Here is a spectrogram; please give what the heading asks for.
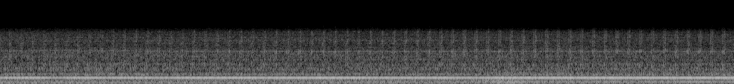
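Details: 2001 BMW E38 740i after rebuilding the VANOS units with Beisan kits, replacing VANOS distributors and camshaft gaskets, lifters checked, plugs tight: steady idle with light fast tick over constant drone; top-end ticking persists, cause unknown.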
